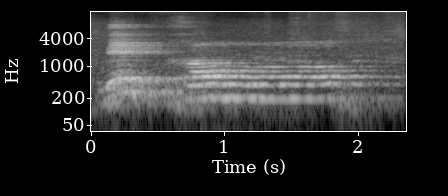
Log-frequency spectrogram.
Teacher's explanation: Jadi jangan didengungkan tapi dijelaskan ya, jelas. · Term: idgham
